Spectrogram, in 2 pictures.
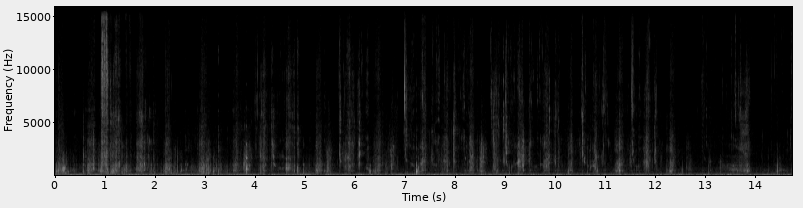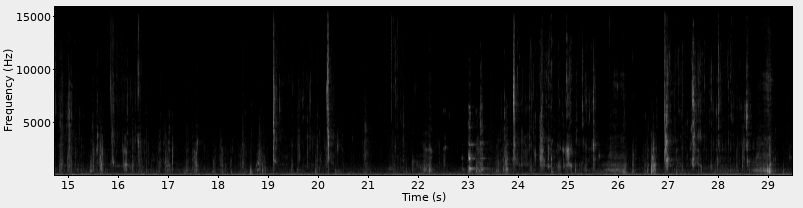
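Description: A woman chews and smacks her lips loudly close up.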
